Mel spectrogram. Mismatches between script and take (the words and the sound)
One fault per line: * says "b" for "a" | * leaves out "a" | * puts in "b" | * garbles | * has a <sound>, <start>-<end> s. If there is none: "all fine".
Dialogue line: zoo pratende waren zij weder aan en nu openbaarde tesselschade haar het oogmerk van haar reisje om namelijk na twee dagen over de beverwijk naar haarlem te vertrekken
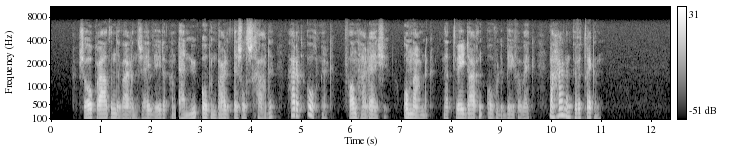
all fine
